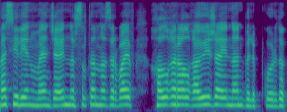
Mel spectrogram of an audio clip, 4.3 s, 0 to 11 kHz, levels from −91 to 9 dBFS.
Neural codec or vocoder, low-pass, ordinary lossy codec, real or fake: codec, 44.1 kHz, 7.8 kbps, DAC; 9.9 kHz; none; fake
